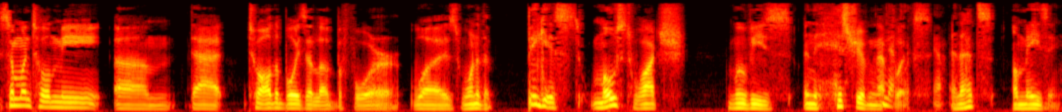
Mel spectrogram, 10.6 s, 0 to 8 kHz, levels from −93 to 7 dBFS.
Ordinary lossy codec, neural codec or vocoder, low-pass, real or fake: MP3, 32 kbps; vocoder, 44.1 kHz, 128 mel bands every 512 samples, BigVGAN v2; 7.2 kHz; fake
